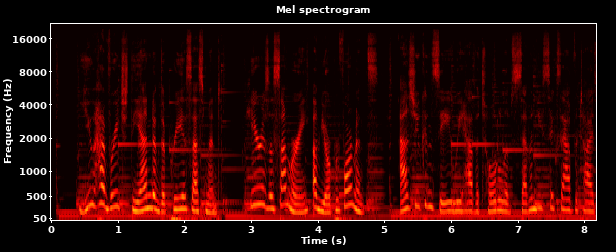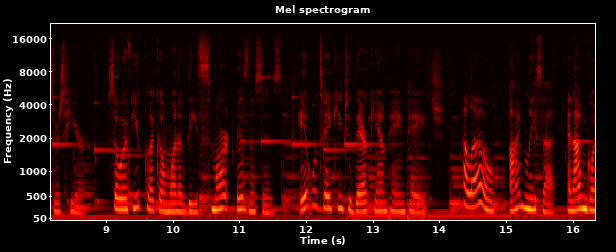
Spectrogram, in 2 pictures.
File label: Elearning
